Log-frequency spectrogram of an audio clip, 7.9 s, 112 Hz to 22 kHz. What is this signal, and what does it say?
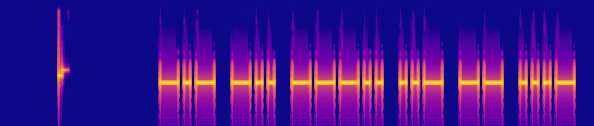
Morse code, heard as a keyed tone, about 15 wpm, 700 Hz. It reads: KD8UMV
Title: USA Call Signs Repeated 2x 15wpm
